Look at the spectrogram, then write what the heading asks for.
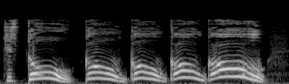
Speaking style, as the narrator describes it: screamed Hiccup, flapping his arm up and down frantically

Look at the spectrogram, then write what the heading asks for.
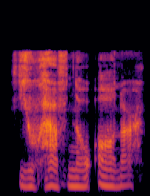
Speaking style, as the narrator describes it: Arlid muttered

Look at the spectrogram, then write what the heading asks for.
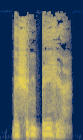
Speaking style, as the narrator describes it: Aurelio said, his voice low and gruff

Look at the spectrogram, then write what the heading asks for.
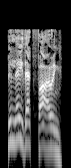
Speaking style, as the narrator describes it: shouted Fitzjames

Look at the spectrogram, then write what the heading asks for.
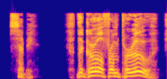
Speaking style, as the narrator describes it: she shouted

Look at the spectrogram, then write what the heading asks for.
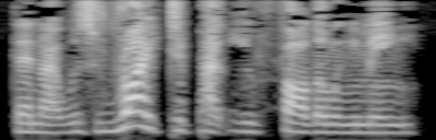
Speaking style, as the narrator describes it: I growl

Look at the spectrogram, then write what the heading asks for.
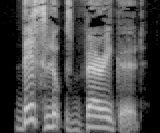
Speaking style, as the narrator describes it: James said

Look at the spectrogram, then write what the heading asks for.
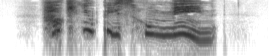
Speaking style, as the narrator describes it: Molly wailed

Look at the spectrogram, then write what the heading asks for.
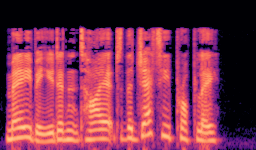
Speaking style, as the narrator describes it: my dad says

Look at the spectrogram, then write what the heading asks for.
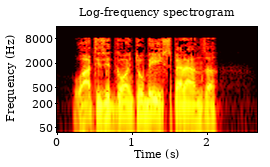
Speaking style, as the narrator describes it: grunted Signor Maestro

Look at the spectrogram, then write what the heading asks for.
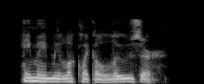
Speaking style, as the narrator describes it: I muttered

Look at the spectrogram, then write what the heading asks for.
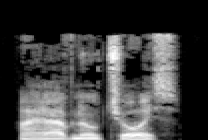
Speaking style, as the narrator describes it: Uncle Ben said dryly

